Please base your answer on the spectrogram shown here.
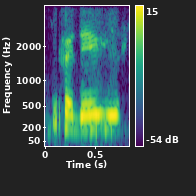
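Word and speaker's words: Kadarius: Cardarius Campbell.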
